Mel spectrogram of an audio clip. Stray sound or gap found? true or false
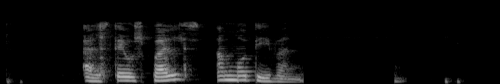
false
